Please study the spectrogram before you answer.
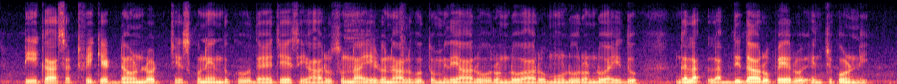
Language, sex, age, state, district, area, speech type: Telugu, male, 18-30, Telangana, Ranga Reddy, urban, read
